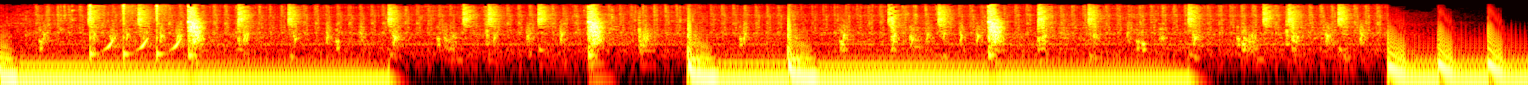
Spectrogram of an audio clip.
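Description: Water is poured into a glass, a gurgling, splashing stream with sharp clinks and drips, set over a steady low hum that cuts out briefly twice.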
